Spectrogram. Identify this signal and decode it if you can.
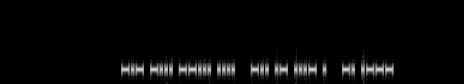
Morse code, heard as a keyed tone, about 53 wpm, 700 Hz. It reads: KB7H DAVE NJ
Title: K1USN SST QSO Practice - 50wpm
